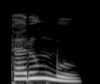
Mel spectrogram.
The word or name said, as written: ತರುಂಬು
